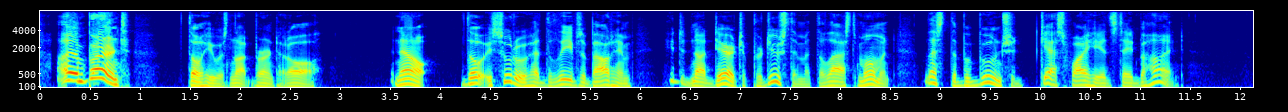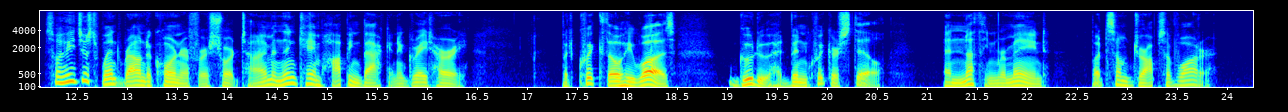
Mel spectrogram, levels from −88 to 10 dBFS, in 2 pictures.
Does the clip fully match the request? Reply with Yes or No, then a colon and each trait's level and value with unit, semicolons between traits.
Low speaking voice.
Yes: low, 115 Hz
